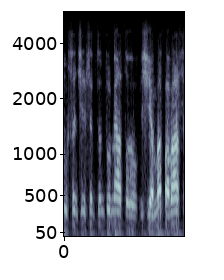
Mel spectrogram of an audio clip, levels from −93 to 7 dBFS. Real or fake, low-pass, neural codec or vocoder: real; 5.4 kHz; none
